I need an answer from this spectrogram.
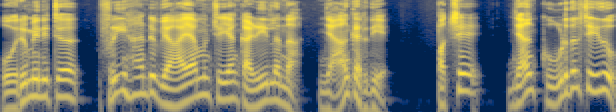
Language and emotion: Malayalam, surprised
